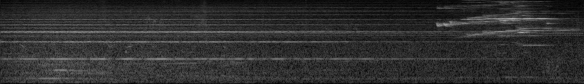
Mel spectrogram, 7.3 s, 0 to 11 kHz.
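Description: A brand new three-car Class 160 unit pulls into Ringgenberg station on a service from Meiringen, with steady tonal whine and rail hum, then rising wheel squeal and brake screech as it slows, no voices.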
